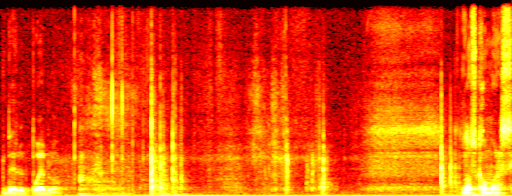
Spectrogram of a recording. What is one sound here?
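Book pages rustle as they are turned.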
